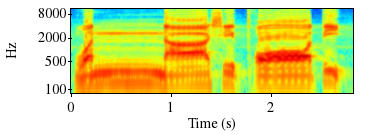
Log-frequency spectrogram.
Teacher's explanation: تو جو ہے اس کو پر کر کے پڑھنا ہے، جبکہ جو تا ہے اس کو ہم نے پر کر کے نہیں پڑھنا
